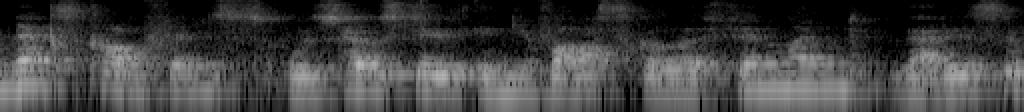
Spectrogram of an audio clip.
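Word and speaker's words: Jyväskylä: that time our next conference was hosted in you've asked Allah Finland that is the correct pronunciation our board member you're awesome worked on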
